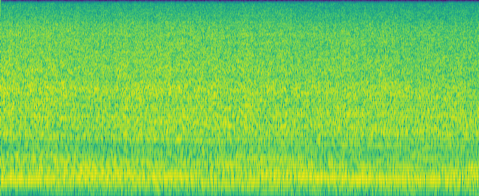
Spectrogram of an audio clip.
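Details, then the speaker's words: Engine just started cold after sitting iced over; steady even drone under held throttle with no misses, spits or sputter, surprisingly smooth versus its usual cold spitting. "But that time it was very smooth, kind of surprising. Go ahead and run it up."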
